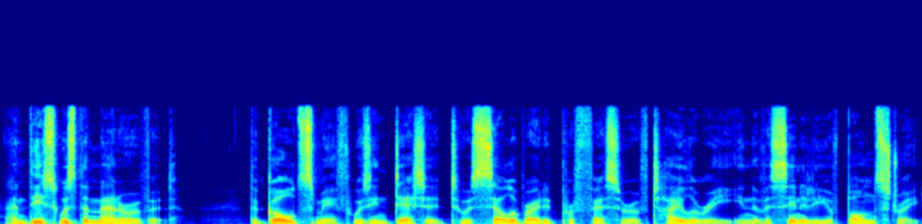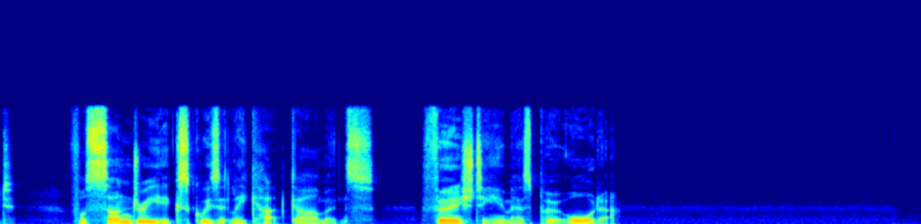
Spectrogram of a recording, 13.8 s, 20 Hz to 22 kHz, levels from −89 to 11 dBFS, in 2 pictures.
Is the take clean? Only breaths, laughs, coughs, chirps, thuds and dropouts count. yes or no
yes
